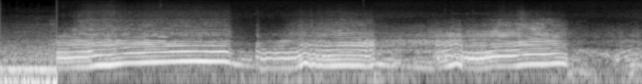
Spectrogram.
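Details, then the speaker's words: Car driving uphill made a light dragging rattle like dragging zip ties, only with the engine engaged, gone with clutch pushed in; note rises and falls with throttle. "So we were driving up the hill, of course my GoPro wasn't going, and all of a sudden the car started like kind of sounded like it was dragging zip ties, but only when the engine was engaged. So if I pushed the clutch in, it didn't make that noise."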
